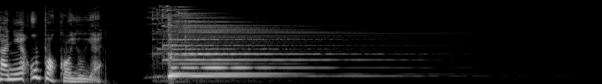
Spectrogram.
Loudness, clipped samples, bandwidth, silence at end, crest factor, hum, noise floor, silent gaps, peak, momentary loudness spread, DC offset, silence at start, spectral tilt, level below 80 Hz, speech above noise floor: -23 LUFS; under 0.1%; 16.5 kHz; 2.7 s; 20 dB; none; -77 dBFS; 1.30-1.42 s; -6 dBFS; 22 LU; under 0.1%; 0 s; -4 dB/octave; -70 dBFS; 55 dB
